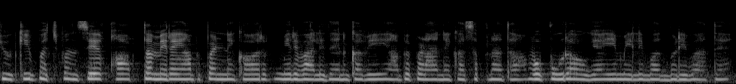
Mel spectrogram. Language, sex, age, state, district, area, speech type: Urdu, female, 45-60, Uttar Pradesh, Aligarh, rural, spontaneous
